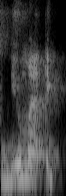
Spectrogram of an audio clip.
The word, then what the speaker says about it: pneumatic: Okay, now the next, pneumatic pump. Pneumatic pump. This is what the diagram of pneumatic pump. P is silent here.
